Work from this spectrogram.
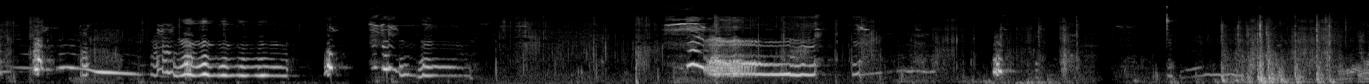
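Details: Pet Siberian Husky Balto, worked up before a trip to the park and wanting to go down first, gives drawn-out falling whines and wavering howls, then a loud rough howl mid-clip, followed by quieter whimpers amid household noise.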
